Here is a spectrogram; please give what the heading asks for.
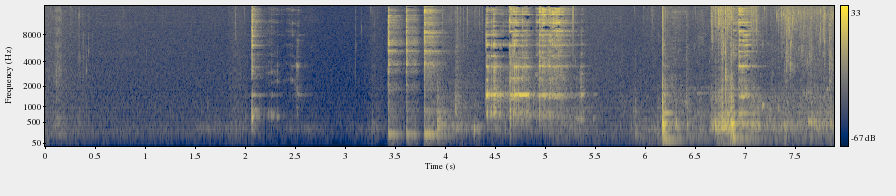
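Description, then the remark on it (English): Sauce is poured over food in a crock pot turned on high, amid clinks and scrapes of glass and utensils, in a few uneven bursts after a quiet start, with no one talking. “Now I'm going to turn this crock pot on high. And I am just going to pour this over all of this luscious stuff.”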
